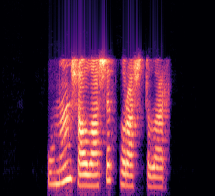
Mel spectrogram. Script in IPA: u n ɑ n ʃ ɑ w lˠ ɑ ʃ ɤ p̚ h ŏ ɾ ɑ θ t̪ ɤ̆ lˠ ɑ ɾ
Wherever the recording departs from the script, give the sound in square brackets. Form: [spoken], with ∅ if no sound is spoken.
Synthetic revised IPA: u n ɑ n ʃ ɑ w lˠ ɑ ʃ ɤ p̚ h ŏ ɾ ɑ [ʃ] t̪ ɤ̆ lˠ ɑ ɾ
